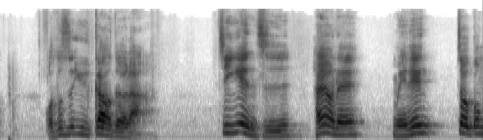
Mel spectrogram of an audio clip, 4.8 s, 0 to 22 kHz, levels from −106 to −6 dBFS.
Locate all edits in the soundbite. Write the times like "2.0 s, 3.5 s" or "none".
1.9 s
